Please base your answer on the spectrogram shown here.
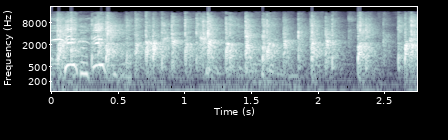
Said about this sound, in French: En tout cas, on applaudit notre invitée,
